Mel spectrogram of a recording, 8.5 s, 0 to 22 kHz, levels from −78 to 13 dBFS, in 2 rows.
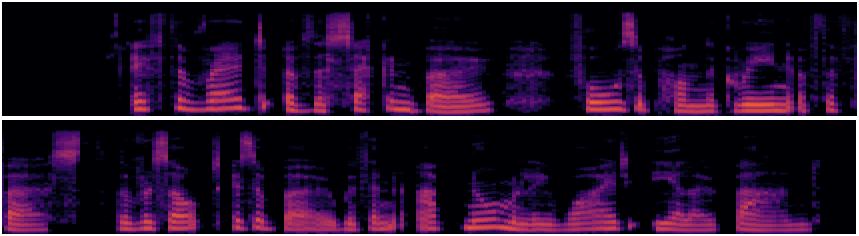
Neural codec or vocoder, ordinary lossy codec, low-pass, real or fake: vocoder, 44.1 kHz, 128 mel bands every 512 samples, BigVGAN v2; none; 14.4 kHz; fake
